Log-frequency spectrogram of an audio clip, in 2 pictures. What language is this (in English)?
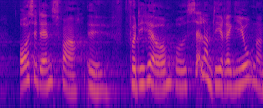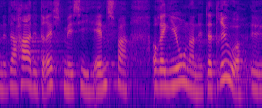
Danish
